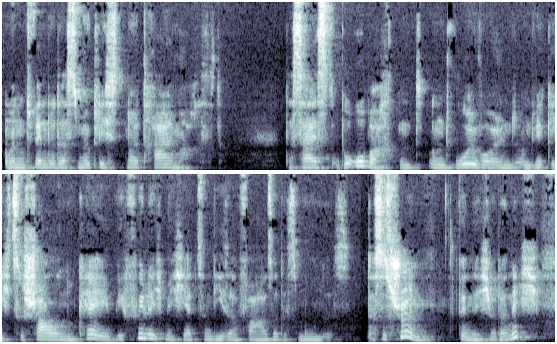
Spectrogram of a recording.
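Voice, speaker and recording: A woman with a medium-pitched, somewhat breathy voice speaks at a fairly slow pace with ordinary pitch variation. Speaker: podcast host on mindfulness and moon cycles. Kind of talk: solo podcast monologue.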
